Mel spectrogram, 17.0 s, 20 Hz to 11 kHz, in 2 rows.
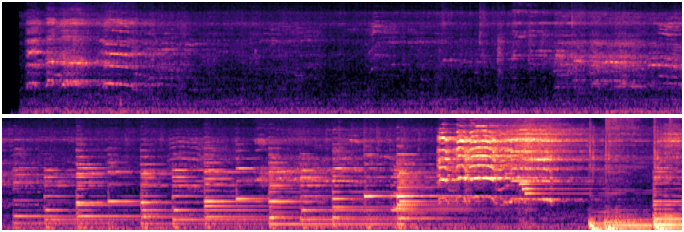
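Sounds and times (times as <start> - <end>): rooster crowing: 0.2 - 2.5, 6.9 - 16.1.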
